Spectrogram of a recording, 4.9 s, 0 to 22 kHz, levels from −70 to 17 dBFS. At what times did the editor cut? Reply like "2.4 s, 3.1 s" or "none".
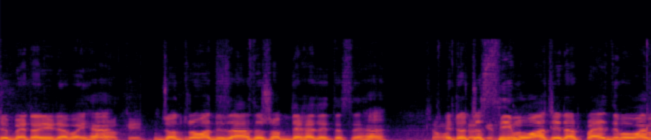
none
